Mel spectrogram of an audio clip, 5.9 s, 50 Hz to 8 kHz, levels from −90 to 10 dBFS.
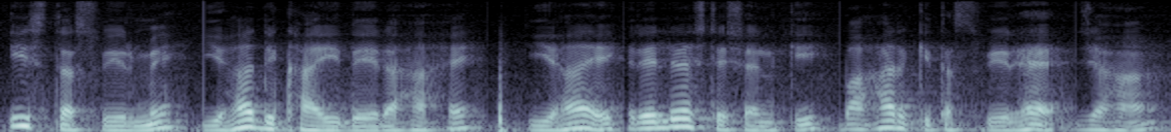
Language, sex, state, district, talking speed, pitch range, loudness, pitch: Hindi, male, Bihar, Darbhanga, 195 wpm, 95-135 Hz, -16 LUFS, 110 Hz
